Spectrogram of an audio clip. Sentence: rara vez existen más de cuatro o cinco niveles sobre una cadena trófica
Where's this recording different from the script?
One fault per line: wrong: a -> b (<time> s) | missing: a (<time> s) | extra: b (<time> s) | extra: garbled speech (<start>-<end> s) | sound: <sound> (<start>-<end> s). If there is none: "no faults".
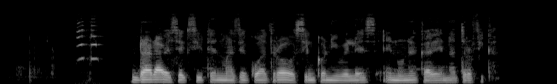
sound: squeak (0.7-1.0 s)
wrong: sobre -> en (3.8 s)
